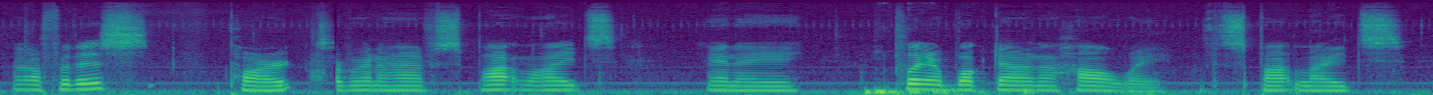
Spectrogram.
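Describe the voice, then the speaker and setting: A man's voice: on the high side, steady tone, slow, a little hiss or hum. A man narrating a casual game devlog as its developer and host, explaining in a hesitant, rambling way.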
